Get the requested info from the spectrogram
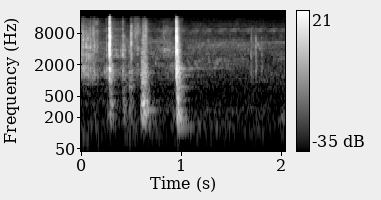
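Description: Front door of a 1996 Toyota RAV4 being opened: three sharp clicks and knocks of the handle and latch within about a second.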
